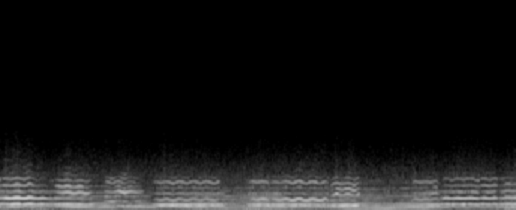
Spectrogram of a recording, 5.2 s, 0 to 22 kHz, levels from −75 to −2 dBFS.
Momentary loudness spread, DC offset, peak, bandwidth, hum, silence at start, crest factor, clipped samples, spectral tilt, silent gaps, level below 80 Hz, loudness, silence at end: 7 LU; under 0.1%; -8 dBFS; 8.4 kHz; none; 0 s; 16 dB; under 0.1%; -5 dB/octave; none; -72 dBFS; -24 LUFS; 0 s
